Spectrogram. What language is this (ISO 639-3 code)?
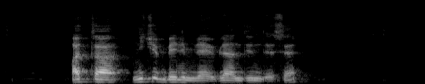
tur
